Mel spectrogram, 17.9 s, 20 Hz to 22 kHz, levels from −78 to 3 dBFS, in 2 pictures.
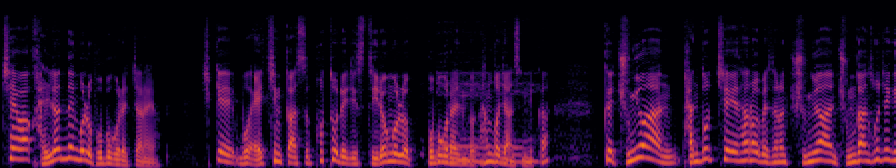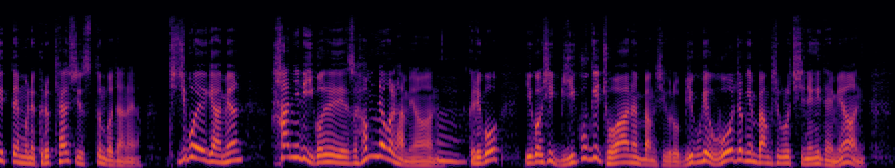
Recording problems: none

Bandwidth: 15 kHz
